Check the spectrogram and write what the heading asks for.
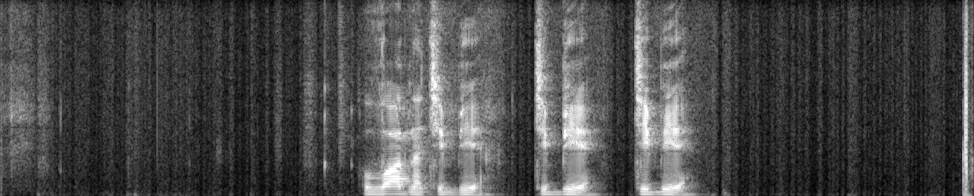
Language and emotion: Russian, angry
